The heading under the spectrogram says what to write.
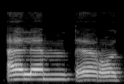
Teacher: अलम तर जल्दी से पढ़ दिया मीम को अदा किया और साथ ही ता को पकड़ लिया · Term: इजहार शफवी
